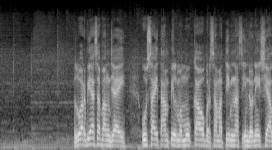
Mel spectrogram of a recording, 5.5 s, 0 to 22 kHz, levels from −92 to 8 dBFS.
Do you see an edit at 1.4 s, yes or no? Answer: yes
